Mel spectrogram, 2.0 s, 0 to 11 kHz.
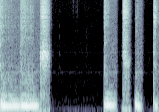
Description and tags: Beatbox 01 Loop 015e DaBoom@120bpm
Beatboxing recorded with a cheap webmic in Ableton Live and edited with Audacity.
The webmic was so noisy and was picking up he sounds from the laptop fan that I decided to use a noise gate.
This is a cheesy beat at 120bpm with a big boom kick.
Several takes and variations. All slightly different.
noise-gate, 120-bpm, Dare-19, rhythm, loop, bass, kick, bassdrum, boom, beatbox, boomy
